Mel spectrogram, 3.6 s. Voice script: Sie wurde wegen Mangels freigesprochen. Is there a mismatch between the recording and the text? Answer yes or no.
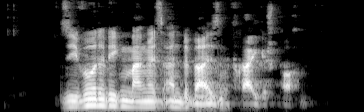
yes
